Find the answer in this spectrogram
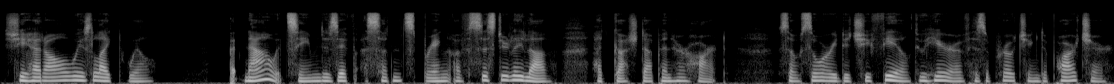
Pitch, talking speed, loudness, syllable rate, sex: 160 Hz, 185 wpm, -24 LUFS, 4.9 syllables/s, female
